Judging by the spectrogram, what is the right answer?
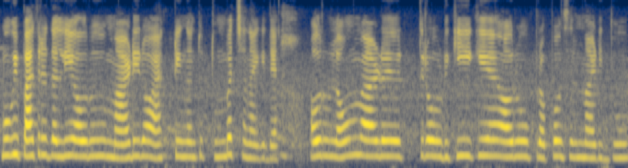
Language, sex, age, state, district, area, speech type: Kannada, female, 18-30, Karnataka, Chikkamagaluru, rural, spontaneous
